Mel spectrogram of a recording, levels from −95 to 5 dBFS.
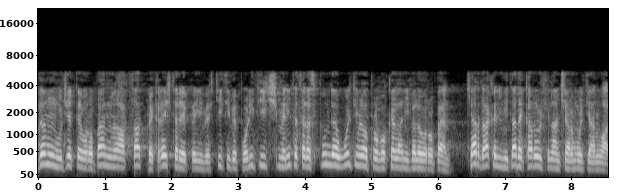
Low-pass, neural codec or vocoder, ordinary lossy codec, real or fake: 5.4 kHz; codec, 16 kHz, 8 kbps, FreqCodec, smaller model; none; fake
